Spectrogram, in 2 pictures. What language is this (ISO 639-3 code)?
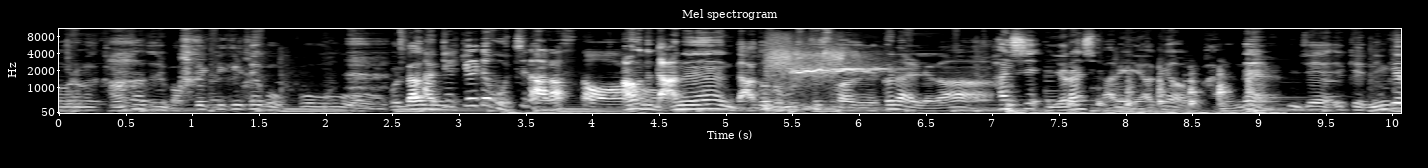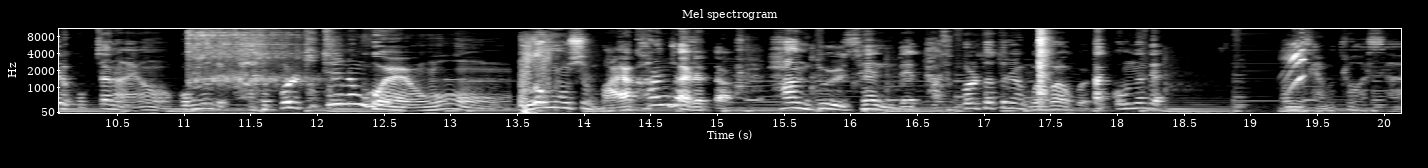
kor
